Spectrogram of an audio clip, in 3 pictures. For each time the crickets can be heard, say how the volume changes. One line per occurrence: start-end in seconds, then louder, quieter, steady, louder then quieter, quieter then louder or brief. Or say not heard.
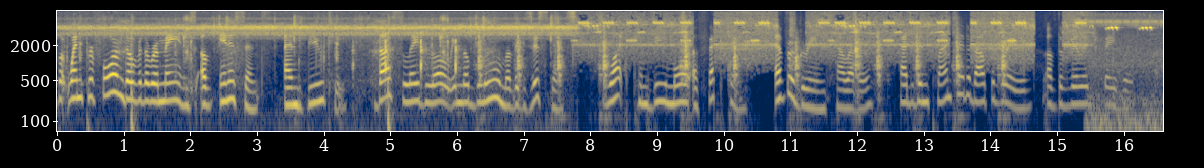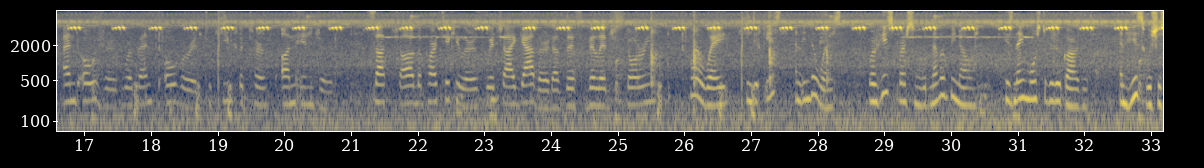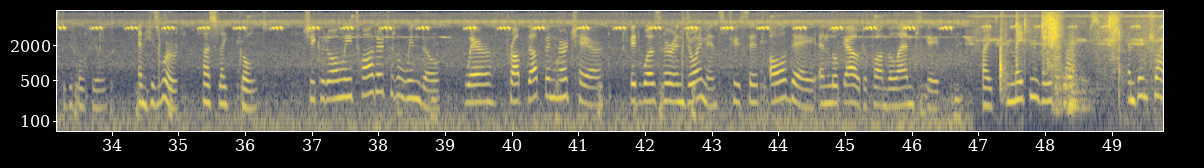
0.0-49.7 louder.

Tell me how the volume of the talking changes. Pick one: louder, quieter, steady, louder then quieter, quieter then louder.
quieter then louder.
